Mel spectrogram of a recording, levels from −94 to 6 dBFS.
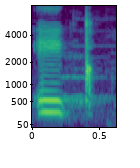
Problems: none marked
